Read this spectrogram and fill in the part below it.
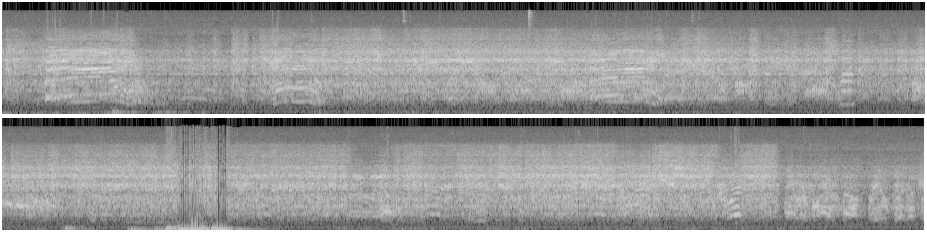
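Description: A radio receiver hisses and crackles with static through a loudspeaker.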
